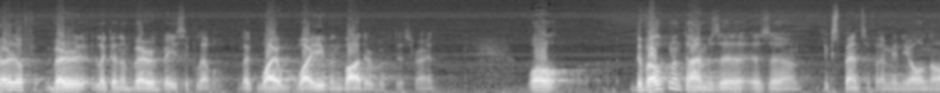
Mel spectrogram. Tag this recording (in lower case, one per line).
speech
